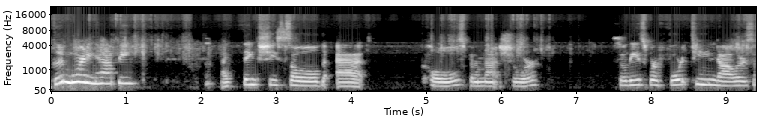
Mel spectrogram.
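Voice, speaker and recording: Slow-paced middle-aged woman selling live online. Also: lowish voice, slight background noise, low-quality recording. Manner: unhurried, chatty, counting and muttering to herself. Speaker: online live-sale seller. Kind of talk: casual live selling chat. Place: indoor room with clothes racks.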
